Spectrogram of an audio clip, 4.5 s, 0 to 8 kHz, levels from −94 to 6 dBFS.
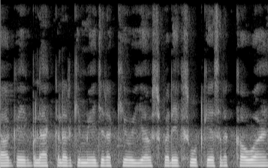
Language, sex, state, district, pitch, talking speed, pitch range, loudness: Hindi, male, Uttar Pradesh, Shamli, 130 Hz, 215 wpm, 130-135 Hz, -15 LUFS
